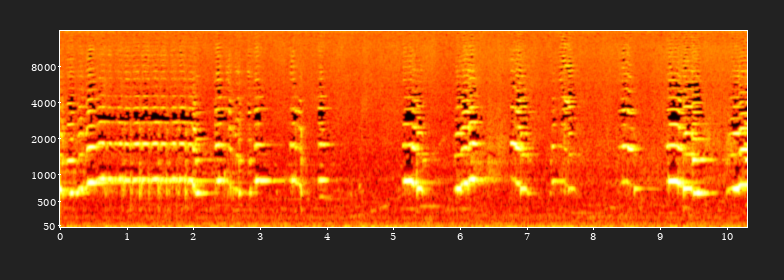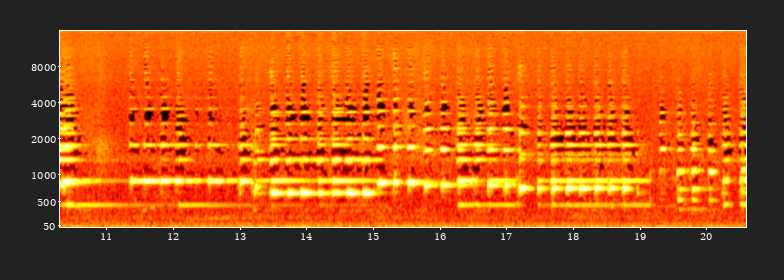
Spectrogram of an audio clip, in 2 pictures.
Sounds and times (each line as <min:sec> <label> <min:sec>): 0:00.0 violin doodling 0:20.6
